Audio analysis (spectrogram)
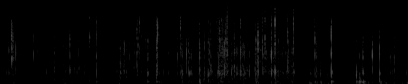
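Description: Fingertips and nails rub, scratch and turn the pages of an open, water-damaged glossy paper fashion magazine. The result is a dense run of dry, bright crinkles and crackly rustles with sharp little snaps, and almost no low end or ring.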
